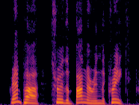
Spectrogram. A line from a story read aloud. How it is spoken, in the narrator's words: cried Ronnie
